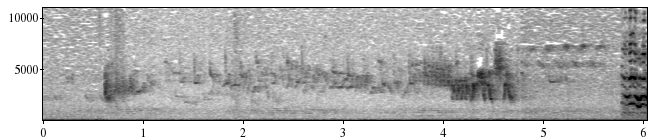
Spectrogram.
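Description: Quiet outdoor ambience: a steady low rumble with a few faint bird chirps, once about a second in and again around four seconds in. Music comes in right at the end.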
